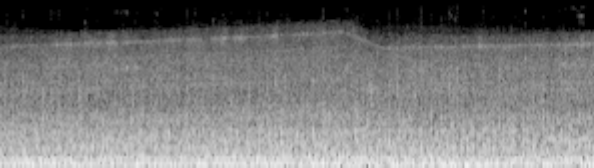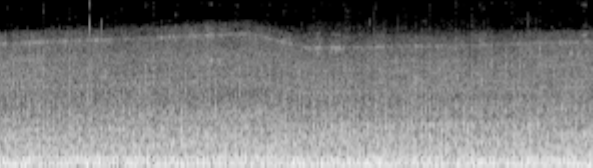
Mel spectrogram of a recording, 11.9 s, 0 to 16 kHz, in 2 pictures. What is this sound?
engine4 loop
Engine and mechanical sounds of a tank made into a loop.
